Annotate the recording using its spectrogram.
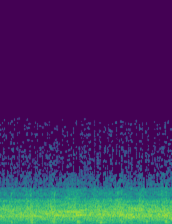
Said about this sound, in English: And this is the bottom half of the eighth inning. There's a swing and a foul ball back and out of play for strike one. The crowd has come alive here in the bottom half of the eighth inning.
